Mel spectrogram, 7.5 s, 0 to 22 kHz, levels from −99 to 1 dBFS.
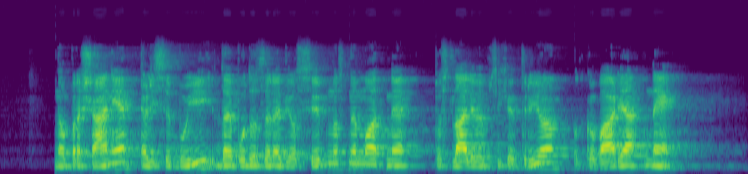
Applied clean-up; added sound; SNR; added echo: none; none; none; reverberation time 0.6 s.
